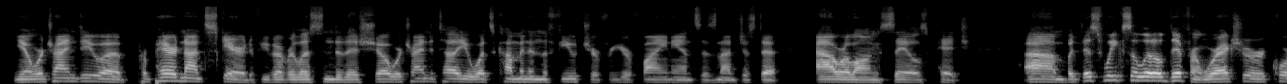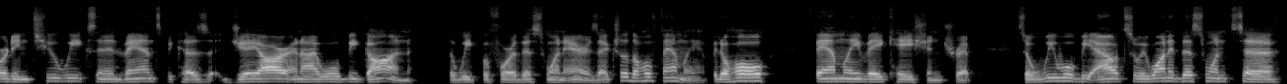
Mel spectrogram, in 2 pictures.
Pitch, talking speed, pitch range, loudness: 125 Hz, 195 wpm, 115-140 Hz, -24 LUFS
